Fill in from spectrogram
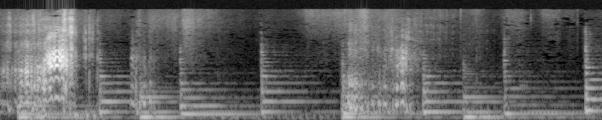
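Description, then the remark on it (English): An indoor cat in Toronto mutters at birds through a window screen in a run of short, chirpy bursts, about five of them in quick, uneven succession, with brief pauses between and no talking. “And I don't want her to kill all the birds that she likes to mutter at through the window screen.”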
